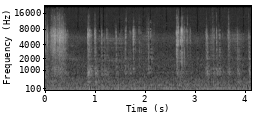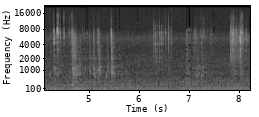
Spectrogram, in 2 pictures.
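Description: Dried tomatoes pulled by hand off a food dehydrator tray, heard as repeated short crackly, papery rustles and scrapes in close, quiet bursts, with no voices.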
